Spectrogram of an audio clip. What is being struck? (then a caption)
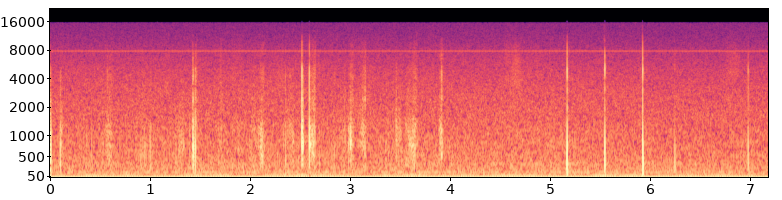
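Small flat tumbled stone. Fingernails tap and scratch a small, solid, flat green tumbled and polished stone held in the hand. Quiet, irregular, sharp clicks and brief scratches sound over a steady low hum and a faint, constant high-pitched tone, with a few louder taps near the end.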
